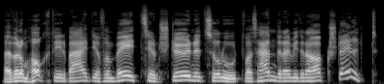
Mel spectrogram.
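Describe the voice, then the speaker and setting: A man's voice: on the high side, quick pace, a bit bright, no room sound, studio quality, pitched above the performer's own voice, lightly acted. A man doing a puzzled Swiss German mum calling out. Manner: calling out, questioning. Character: mother, grown woman, brisk and puzzled.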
